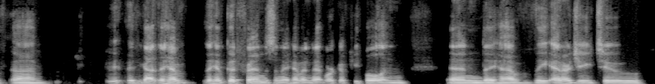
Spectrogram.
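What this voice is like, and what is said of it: Voice altered, sounds unwell. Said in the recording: “sorry about my voice. I'm recovering from some kind of respiratory stuff ... the voice is a little different”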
